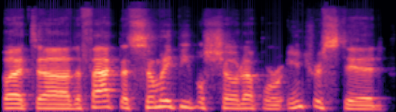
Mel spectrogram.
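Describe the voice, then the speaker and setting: Quick-paced with a fairly high pitch and a sharp tone, the middle-aged Taiwanese guest tells his life story on a podcast. He works as a leadership trainer and speaks earnestly in a relaxed interview, using lots of "uh" and small laughs.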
